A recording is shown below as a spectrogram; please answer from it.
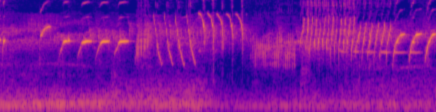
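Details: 'Vara de pescar' canary song played to get a lazy canary singing. Soft level whistled notes give way to crisp repeated sweeps, a grating buzzy passage, then a fast shimmering trill and a few upslurred whistles.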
